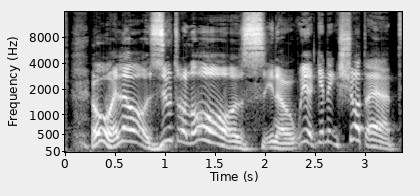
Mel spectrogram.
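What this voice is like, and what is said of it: Comedic French-accented robot voice. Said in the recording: “the guy doing a very comedy French robot ... your impression”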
